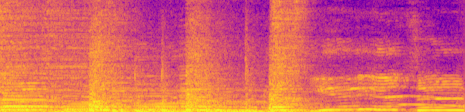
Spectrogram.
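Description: Live band playing an up-tempo rhythm-and-blues number: two saxophones over a drum kit and keyboard, with a steady drum beat.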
